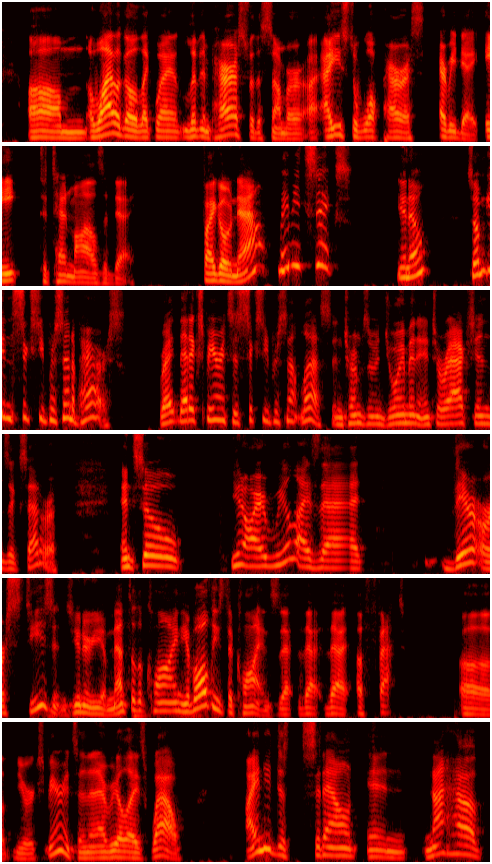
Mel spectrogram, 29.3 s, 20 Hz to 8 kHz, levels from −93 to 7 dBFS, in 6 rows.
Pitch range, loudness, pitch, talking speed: 125-210 Hz, -40 LUFS, 160 Hz, 195 wpm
